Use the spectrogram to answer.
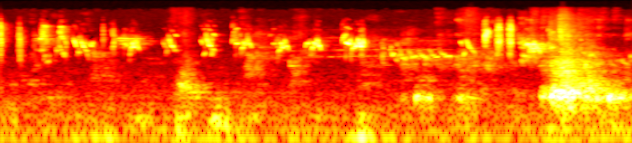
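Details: A happy pet budgie chatters with quick, busy, twittering chirps in rapid runs, followed by a louder rasping burst near the end.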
